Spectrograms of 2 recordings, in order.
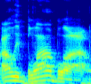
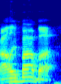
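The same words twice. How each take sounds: First: "Ali Blah Blah" said as a silly version of Alibaba, blah blah; joking mispronunciation. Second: Said in the usual way. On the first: Shown as a demonstration. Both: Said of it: "asking for Ali Blah Blah or, or Alibaba".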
